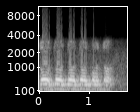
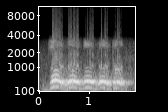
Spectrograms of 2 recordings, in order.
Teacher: دال کی پیش اس کو معروف پڑھنا ضروری ہے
